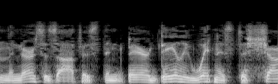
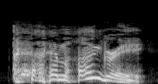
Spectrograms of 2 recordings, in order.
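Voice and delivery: high, drawn-out excuse; apologetic; 10 semitones higher, much slower than usual. A narrator's reading. Boyfriend excusing his stolen fries, apologetic. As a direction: stretch it out as a raised-pitch plea. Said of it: "said by way of apology".

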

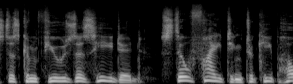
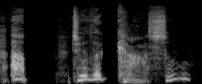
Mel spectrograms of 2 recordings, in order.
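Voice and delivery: silky; 10 semitones higher than usual. A narrator's reading. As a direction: silkily toy with a cornered enemy. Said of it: "said Snape silkily".

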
